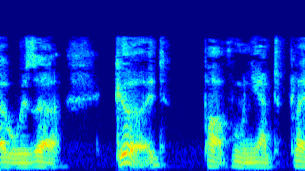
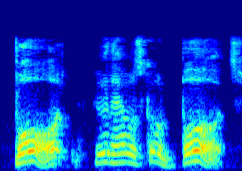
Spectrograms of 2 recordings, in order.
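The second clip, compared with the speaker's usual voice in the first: higher, louder mock bafflement; baffled question; 7 semitones higher, 4 dB louder than usual. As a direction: act out baffled disbelief. Acted Simpsons scene, baffled reader.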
